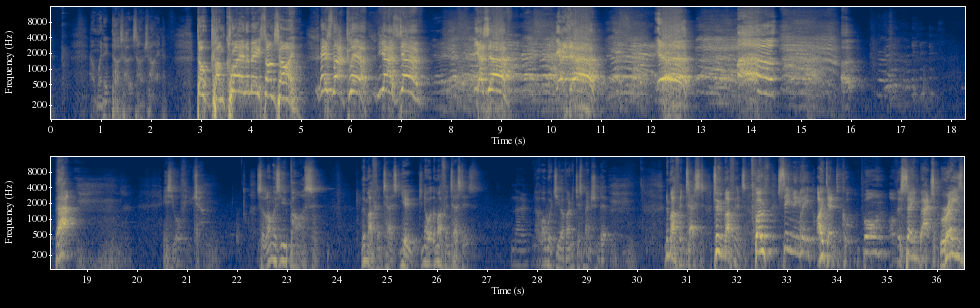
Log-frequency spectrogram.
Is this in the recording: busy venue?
yes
